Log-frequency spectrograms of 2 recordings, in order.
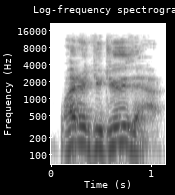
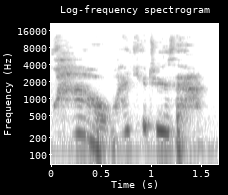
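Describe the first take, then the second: First: It sounds accusing, like a prosecutor. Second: It sounds curious, with childlike wonder.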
